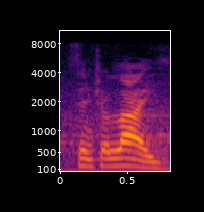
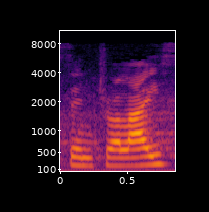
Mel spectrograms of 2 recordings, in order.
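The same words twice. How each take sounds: First: "centralize" ending in a voiced buzzing z, -lize; American ending with z. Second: "centralize" ending in a voiceless s sound, -lise; British ending with s. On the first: Teacher showing American "centralize" with a voiced z ending. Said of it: "and the Americans is voiced". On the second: Teacher showing British "centralize" with a voiceless s ending. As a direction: say "centralize" with a hissed s at the end, not z. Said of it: "the British is voiceless". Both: Shown as a demonstration.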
